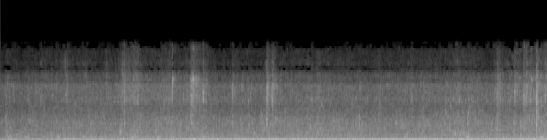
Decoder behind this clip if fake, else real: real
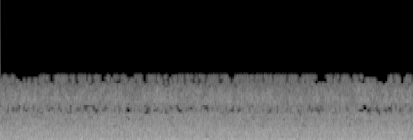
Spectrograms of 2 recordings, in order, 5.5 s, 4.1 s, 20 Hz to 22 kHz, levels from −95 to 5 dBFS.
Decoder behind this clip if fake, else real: real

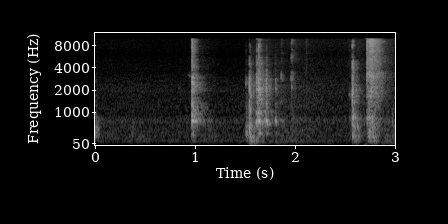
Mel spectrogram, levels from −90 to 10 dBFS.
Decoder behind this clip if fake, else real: real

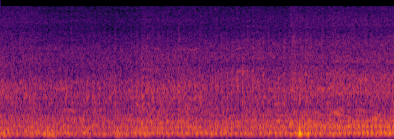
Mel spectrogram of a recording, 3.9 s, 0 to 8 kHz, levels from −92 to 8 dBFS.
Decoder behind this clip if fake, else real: real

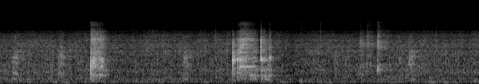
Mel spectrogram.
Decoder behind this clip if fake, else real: fake, autoencoder, DAC-VAE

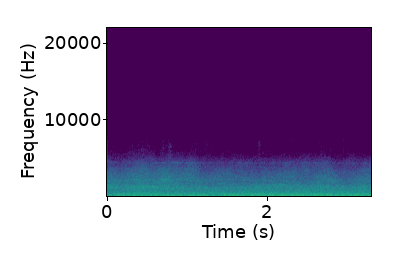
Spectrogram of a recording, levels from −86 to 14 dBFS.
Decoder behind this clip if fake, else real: real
